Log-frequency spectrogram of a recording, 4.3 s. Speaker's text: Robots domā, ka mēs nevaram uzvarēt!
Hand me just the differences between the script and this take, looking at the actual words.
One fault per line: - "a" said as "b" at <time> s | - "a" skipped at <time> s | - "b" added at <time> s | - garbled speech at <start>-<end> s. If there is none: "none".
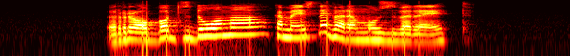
none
